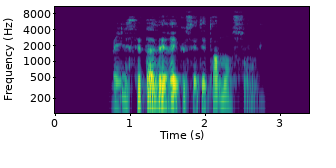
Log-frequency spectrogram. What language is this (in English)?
French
